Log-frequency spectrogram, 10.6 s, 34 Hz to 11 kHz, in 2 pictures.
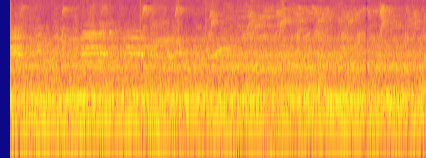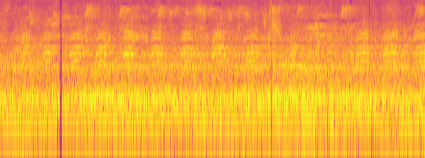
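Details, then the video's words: White-bellied sea eagles during a nest visit at Olympic Park, Sydney, Australia, recorded on 13 October 2014 by a nest camera: repeated nasal, honking squonk notes in quick series over a steady low mechanical hum. "visit and squonkathons"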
